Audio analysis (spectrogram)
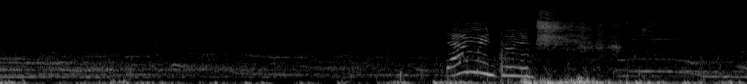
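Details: A wolf pack on a riverbank near Drayton Valley, Alberta, Canada, on September 12, 2020, howls back after people fishing howled to them; one voice rises into a brief wavering tone over low rumbling and murmured voices.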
